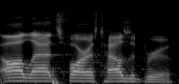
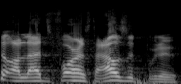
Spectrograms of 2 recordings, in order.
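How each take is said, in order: First: It is read in the speaker's ordinary accent. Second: It is said in a South African accent.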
